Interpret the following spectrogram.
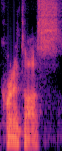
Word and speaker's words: carnitas: Uh, Chipotle told me to pronounce it carnitas.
